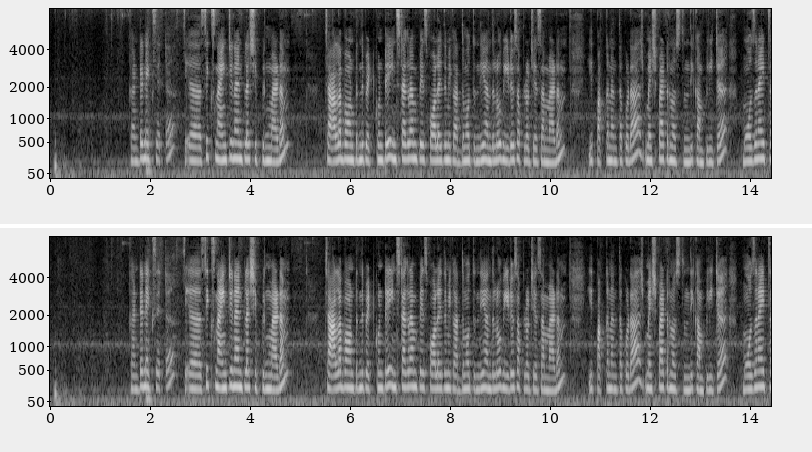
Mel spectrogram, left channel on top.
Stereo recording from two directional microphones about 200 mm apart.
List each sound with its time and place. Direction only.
1.5 s a woman's voice: 25° left (ahead or behind)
